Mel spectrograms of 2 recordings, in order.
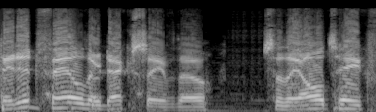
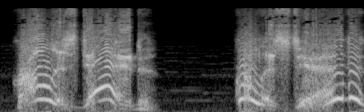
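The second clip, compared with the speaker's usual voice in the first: very high, shrill, swooping goblin yell from afar; 3 dB louder than usual. Storyteller voices one of a group shouting back from a distance; yelling back from afar. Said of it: "you hear one voice yell back here".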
